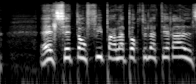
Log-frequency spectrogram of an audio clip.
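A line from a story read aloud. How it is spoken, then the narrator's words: Echoing exclamation. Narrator (French): s'écria quelqu'un en écho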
